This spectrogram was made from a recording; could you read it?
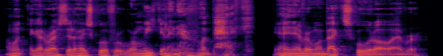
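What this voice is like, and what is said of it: South Philadelphia accent. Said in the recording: “I ain't got the most intelligent dialect here. I'm a South Philly welfare kid”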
